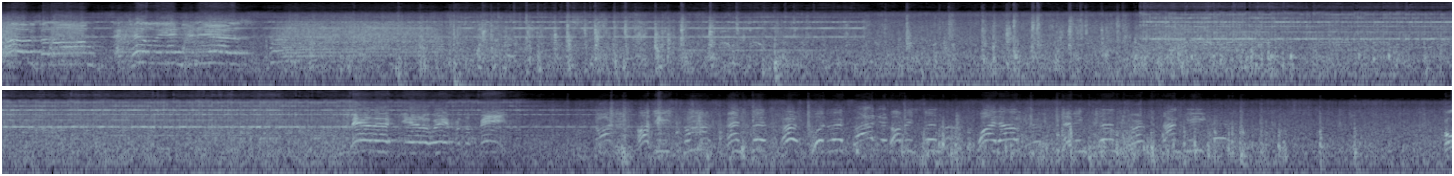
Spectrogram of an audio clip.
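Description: A ship's alarm sounding a steady shrill tone in two long spells, the second starting about eleven seconds in, over a continuous rushing noise, with men's voices shouting at the start and again near the end.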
